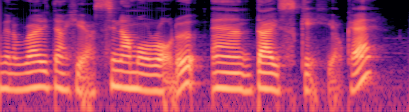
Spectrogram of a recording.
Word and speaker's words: Cinnamoroll: Japanese, um, when we pronounce, we don't have an R sound, so we say more L sound. So cinnamoroll.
